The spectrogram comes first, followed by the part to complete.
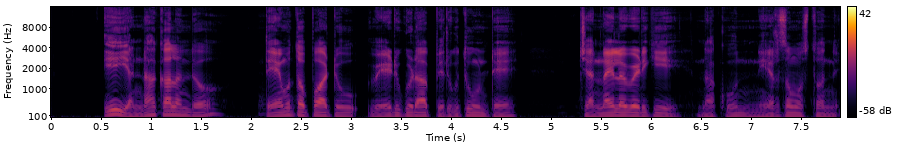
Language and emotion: Telugu, sad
